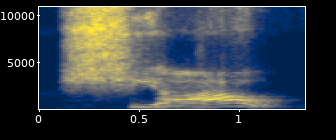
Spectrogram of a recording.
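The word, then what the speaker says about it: 小: on different pronunciation so i'll first pronounce xiao which means small everyone listen please carefully shiow one more time that means small and then coming too big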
